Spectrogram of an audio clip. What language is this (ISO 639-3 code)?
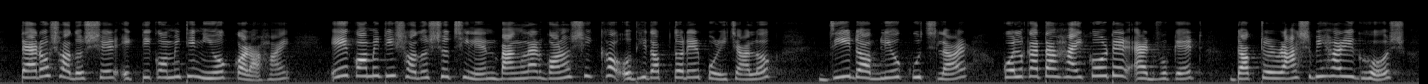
ben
